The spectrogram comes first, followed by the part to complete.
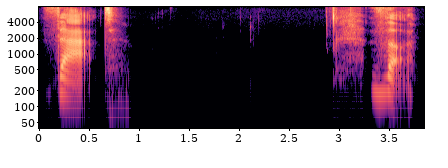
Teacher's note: the voiced th so again tongue always between your teeth make sure it's there and there's going to to be vibration in your throat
